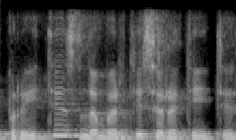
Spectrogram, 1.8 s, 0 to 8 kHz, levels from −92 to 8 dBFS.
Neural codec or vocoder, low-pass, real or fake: none; 7.2 kHz; real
